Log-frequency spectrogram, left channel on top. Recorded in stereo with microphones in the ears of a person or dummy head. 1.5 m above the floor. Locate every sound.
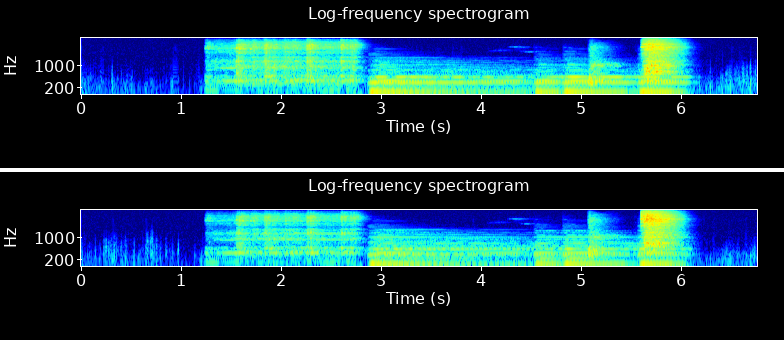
1.2 s a blender: 30° left (ahead or behind), 1.5 m
2.9 s a piano: 25° right (ahead or behind), 4 m
5.1 s a crack: 50° right (ahead or behind), 4 m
